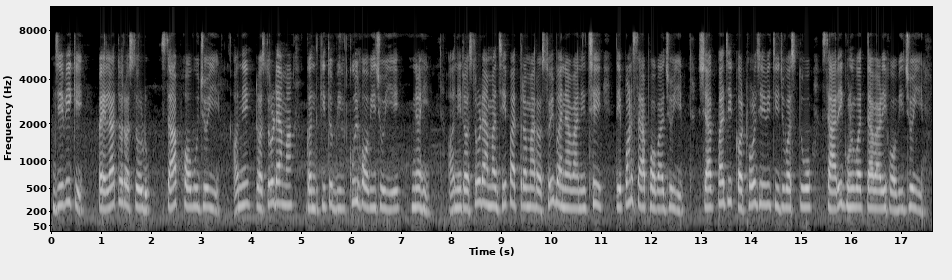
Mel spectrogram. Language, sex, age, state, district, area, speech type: Gujarati, female, 18-30, Gujarat, Mehsana, rural, spontaneous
